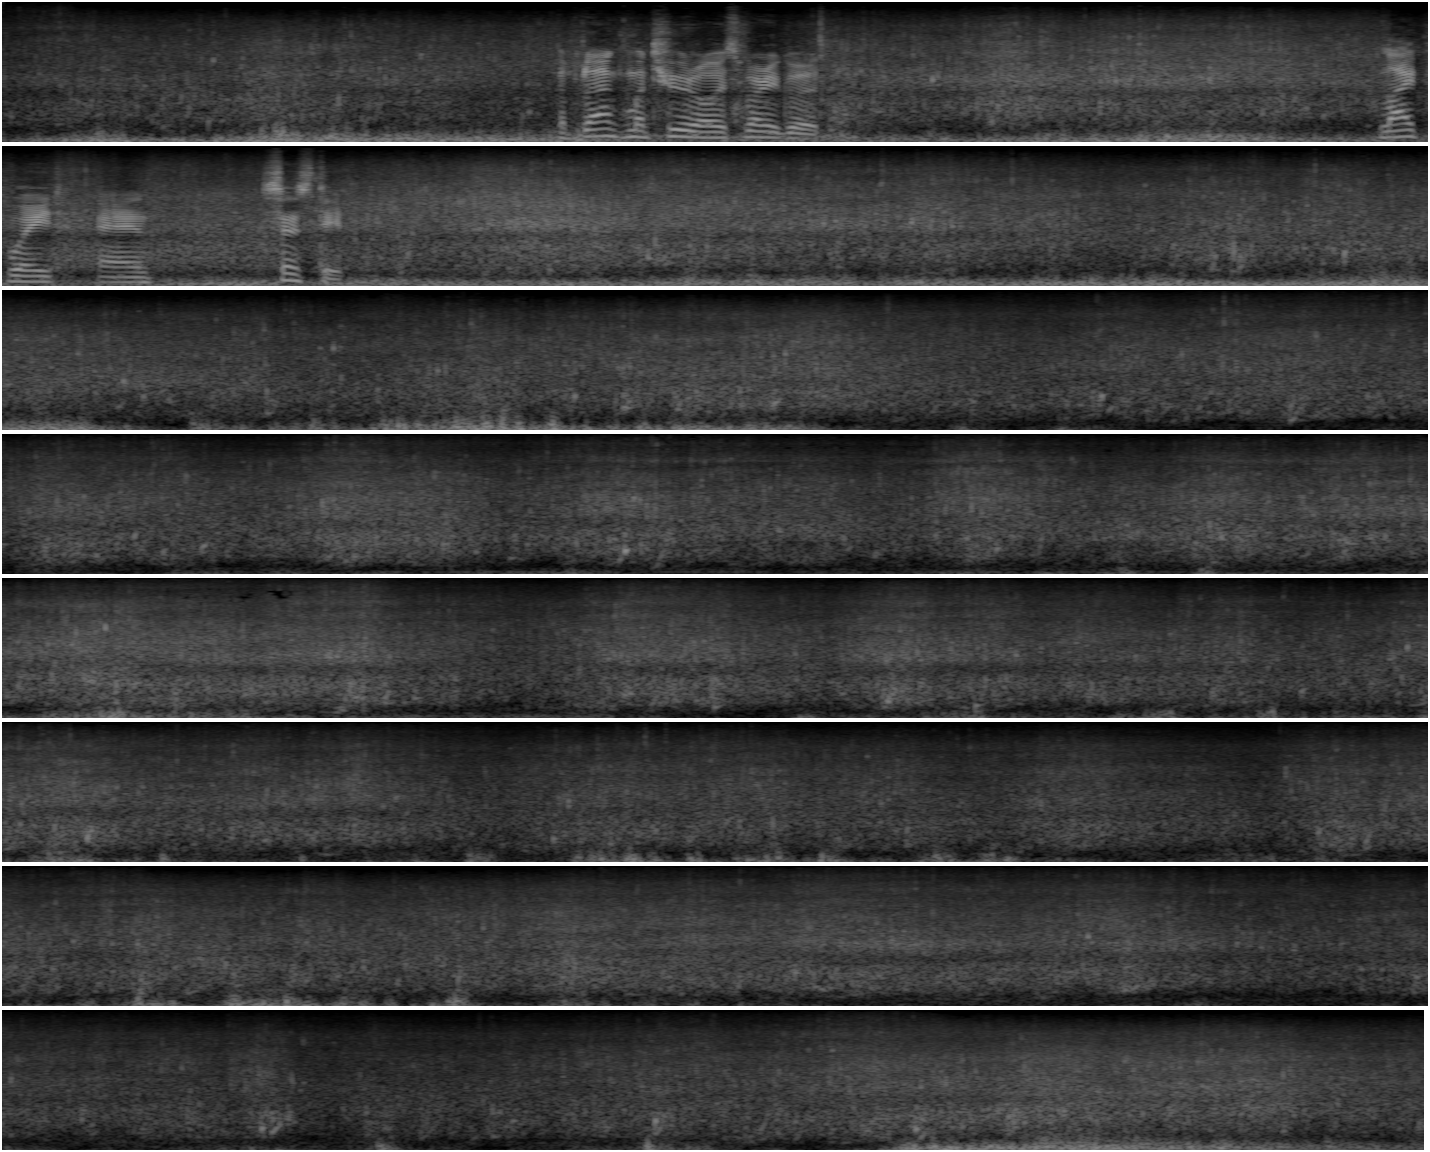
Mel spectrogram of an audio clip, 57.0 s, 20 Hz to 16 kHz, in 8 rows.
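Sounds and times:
wind gusting against microphone: 0:00.0 - 0:20.8, 0:21.5 - 0:57.0
small waves lapping on gravel: 0:14.7 - 0:43.6, 0:44.8 - 0:54.6.

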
